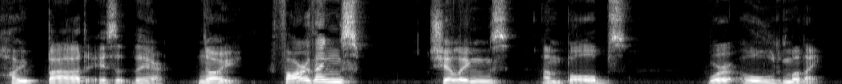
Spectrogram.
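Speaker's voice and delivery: ordinary talk, nothing marked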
